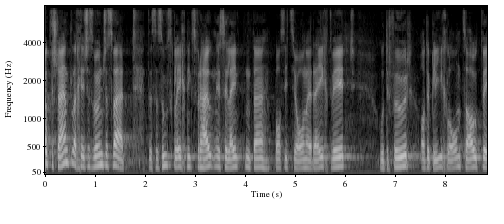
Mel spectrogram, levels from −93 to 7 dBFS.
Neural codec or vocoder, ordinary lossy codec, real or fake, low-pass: none; none; real; 7.2 kHz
